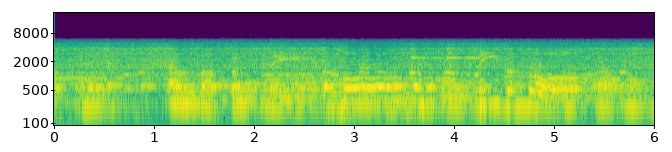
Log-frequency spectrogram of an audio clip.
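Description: An early 78 rpm gramophone record of an Edwardian music hall chorus: a male singer with orchestral accompaniment.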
